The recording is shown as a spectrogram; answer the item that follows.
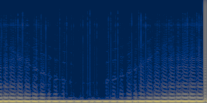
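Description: Deep, steady synthesizer bass drone with a few faint overtones above it, cutting off suddenly at the very end.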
